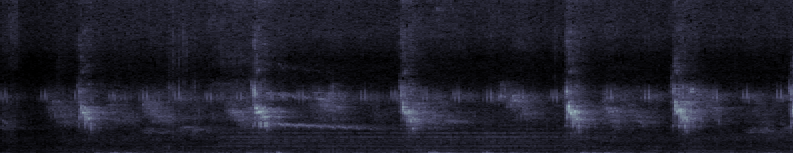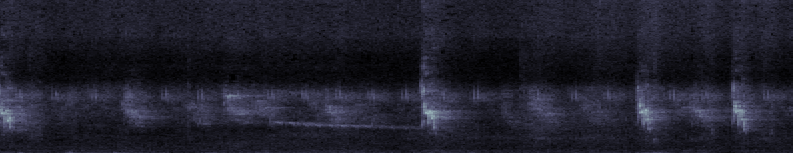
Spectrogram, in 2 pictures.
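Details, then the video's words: Birds chirping: short bright chirps, some with a brief sliding whistled tail, repeated about once a second over a steady low rumble and faint hum. "Birds Chirping"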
